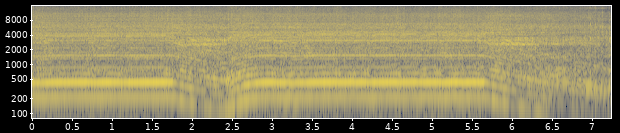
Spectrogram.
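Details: Stihl MS271 chainsaw test-run after clutch drum replacement, old drum badly worn and grooved; crisp high-pitched two-stroke howl holds steady, dips, revs back cleanly without bogging; ear-piercingly loud, running properly.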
